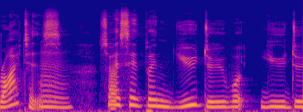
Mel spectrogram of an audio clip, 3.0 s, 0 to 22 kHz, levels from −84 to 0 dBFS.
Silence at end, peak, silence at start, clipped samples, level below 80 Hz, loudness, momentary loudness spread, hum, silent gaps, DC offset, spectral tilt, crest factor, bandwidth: 0 s; -8 dBFS; 0 s; under 0.1%; -44 dBFS; -25 LUFS; 7 LU; none; none; under 0.1%; -5.5 dB/octave; 16 dB; 16 kHz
